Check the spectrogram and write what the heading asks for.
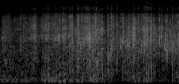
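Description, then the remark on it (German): Continuous crinkling rustle of a plastic or paper wrapper as a piece of cake, a cinnamon bun, is unpacked, a bright, crackly texture with small irregular bursts, moderately loud and steady throughout with no voices. “Das, ähm, während wir hier weiterreden, packe ich mal, mal ein Stück Kuchen aus. Ja, bitte. Du wirst, du wirst wahrscheinlich ich freue mich ja über bisschen, dieses Rascheln immer.”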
